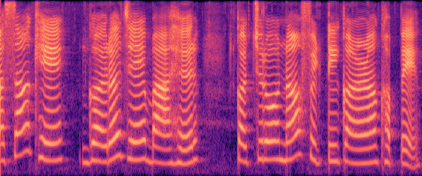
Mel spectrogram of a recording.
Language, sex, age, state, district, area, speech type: Sindhi, female, 18-30, Maharashtra, Mumbai Suburban, urban, spontaneous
